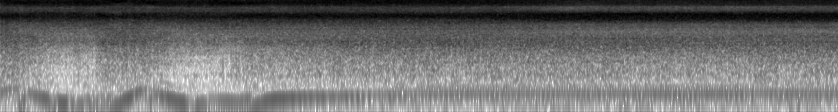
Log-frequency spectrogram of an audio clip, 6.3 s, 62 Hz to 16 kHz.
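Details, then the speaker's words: Holden 202 red six test-bed engine with rebuilt early Mk1 TBI throttle body, started after priming: a couple of quick revs rise and fall cleanly, then a smooth, steady idle with no misses or hunting; idling and running beautifully. "Well, that's idling beautifully and running beautifully."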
